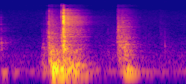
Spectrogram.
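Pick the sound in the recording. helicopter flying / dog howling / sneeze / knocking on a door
knocking on a door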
